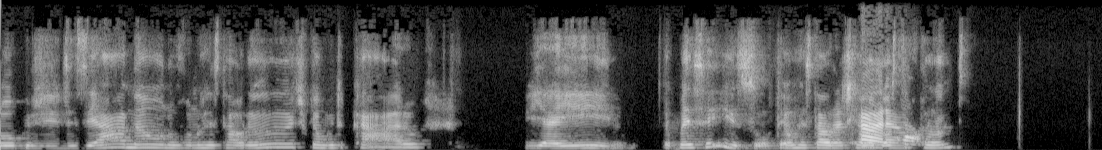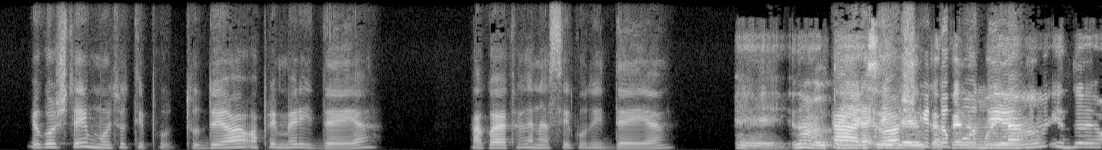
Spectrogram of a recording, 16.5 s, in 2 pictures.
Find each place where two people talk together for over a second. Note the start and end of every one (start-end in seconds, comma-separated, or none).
14.5-16.0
